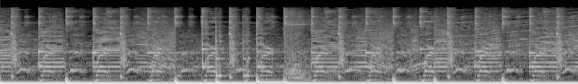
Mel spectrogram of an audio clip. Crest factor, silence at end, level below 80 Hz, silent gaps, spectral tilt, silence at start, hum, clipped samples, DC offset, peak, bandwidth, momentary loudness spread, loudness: 8 dB; 0 s; -10 dBFS; none; -3.5 dB/octave; 0 s; none; under 0.1%; under 0.1%; 0 dBFS; 15.5 kHz; 2 LU; -11 LUFS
